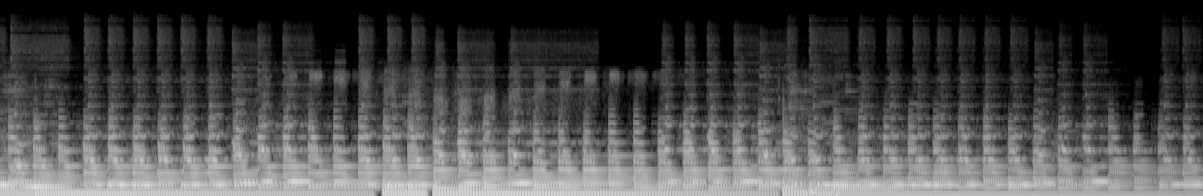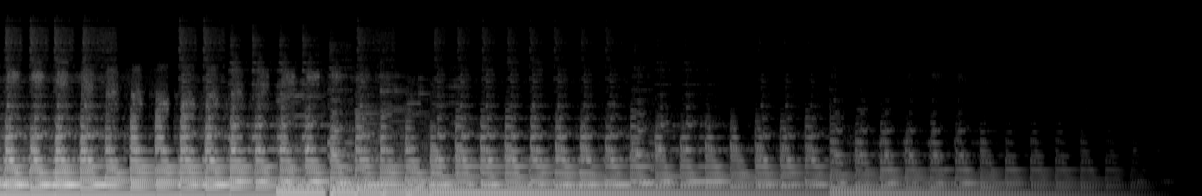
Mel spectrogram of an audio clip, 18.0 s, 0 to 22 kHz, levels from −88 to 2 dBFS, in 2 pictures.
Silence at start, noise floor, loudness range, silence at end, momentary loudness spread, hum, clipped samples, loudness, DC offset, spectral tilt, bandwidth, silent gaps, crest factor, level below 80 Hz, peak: 0 s; -76 dBFS; 18 LU; 3.2 s; 18 LU; none; under 0.1%; -20 LUFS; under 0.1%; -9.5 dB/octave; 10.5 kHz; none; 18 dB; -26 dBFS; -2 dBFS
